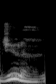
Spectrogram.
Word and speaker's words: Judon: Matt Judon, yeah.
